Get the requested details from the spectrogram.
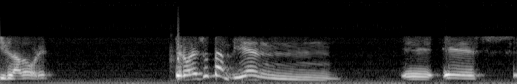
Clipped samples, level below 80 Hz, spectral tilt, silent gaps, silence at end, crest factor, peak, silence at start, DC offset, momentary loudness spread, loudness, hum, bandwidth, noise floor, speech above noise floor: under 0.1%; -44 dBFS; -6.5 dB/octave; none; 0 s; 18 dB; 0 dBFS; 0 s; under 0.1%; 13 LU; -17 LUFS; none; 5.8 kHz; -43 dBFS; 27 dB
